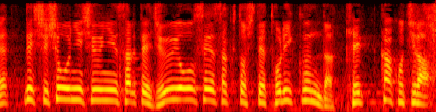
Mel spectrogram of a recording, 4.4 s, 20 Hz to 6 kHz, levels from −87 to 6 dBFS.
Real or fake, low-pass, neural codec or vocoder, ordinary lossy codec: real; 5.4 kHz; none; none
